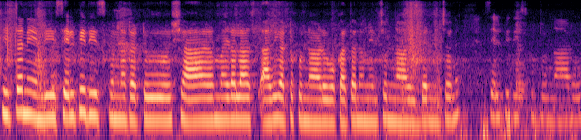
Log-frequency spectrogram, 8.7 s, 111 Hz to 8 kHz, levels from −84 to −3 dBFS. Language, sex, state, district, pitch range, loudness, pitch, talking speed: Telugu, female, Telangana, Karimnagar, 195-215 Hz, -17 LUFS, 205 Hz, 90 wpm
